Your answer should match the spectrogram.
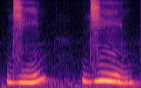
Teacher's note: جیم زبان کے درمیانی حصے سے ادا ہونے والا حروف ہے. زبان کا درمیانی حصہ جب منہ کے اوپر والی سطح سے ٹکراتا ہے تو جیم ادا ہوتا ہے اور جیم ایک سختی سے ادا کیا جانے والا حروف ہے.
